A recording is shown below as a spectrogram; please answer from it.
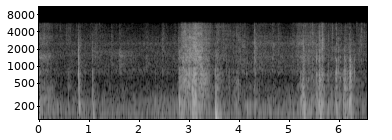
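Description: Faint rustling of hands sifting through shredded-paper bedding and apple scraps in a worm bin, with a louder rustle about three seconds in and a few light crackles.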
